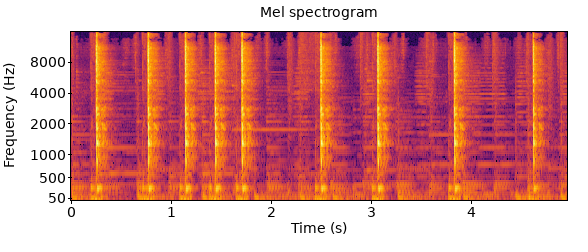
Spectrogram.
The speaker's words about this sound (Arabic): لكنه انتبه بعدما هدا قليلا بانه يستطيع ان يرسم اشكالا فريده بالحفر بدلاً من استخدام الألوان وصار يمسك المطرقة مع الحجر ويحفر رسوماته على ألواح الخشب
